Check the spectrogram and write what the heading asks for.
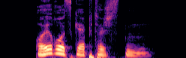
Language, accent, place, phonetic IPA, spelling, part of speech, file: German, Germany, Berlin, [ˈɔɪ̯ʁoˌskɛptɪʃstn̩], euroskeptischsten, adjective, De-euroskeptischsten.ogg
- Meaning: 1. superlative degree of euroskeptisch 2. inflection of euroskeptisch: strong genitive masculine/neuter singular superlative degree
